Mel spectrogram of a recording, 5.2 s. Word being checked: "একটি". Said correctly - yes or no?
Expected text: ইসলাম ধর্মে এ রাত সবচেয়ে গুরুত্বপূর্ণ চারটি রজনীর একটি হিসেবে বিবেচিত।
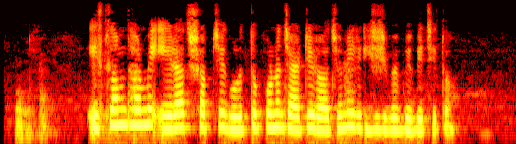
no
